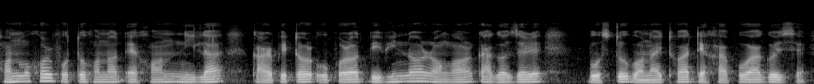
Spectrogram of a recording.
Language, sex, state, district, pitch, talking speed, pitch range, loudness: Assamese, male, Assam, Sonitpur, 115 Hz, 125 wpm, 110-120 Hz, -19 LUFS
